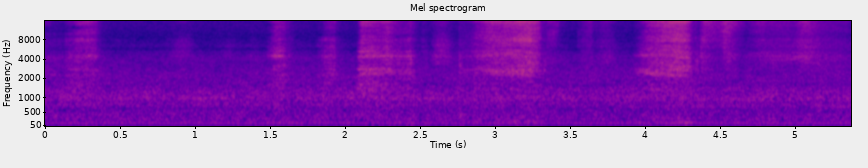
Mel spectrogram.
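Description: Pencil scratching across paper in a string of short, uneven strokes, over a steady low hum.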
